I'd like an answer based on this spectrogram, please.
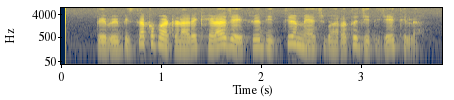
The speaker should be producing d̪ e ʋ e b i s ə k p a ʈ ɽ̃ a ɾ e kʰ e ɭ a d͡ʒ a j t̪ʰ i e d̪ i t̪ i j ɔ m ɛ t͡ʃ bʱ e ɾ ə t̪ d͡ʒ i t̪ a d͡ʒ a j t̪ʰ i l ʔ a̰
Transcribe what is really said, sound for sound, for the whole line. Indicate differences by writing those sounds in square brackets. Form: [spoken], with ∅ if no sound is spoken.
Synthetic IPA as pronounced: [t̪] e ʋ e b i s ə k p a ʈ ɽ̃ a ɾ e kʰ e ɭ a d͡ʒ a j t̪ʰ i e d̪ i t̪ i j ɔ m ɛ t͡ʃ bʱ [a] ɾ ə t̪ d͡ʒ i t̪ [i] d͡ʒ a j t̪ʰ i l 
